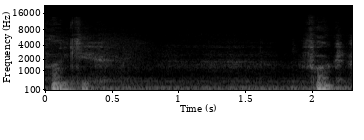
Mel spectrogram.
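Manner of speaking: ordinary talk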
